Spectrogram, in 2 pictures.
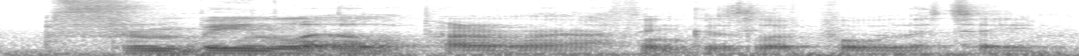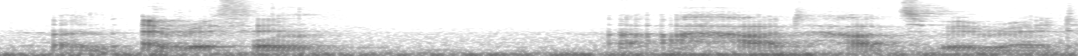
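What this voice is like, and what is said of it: Liverpool accent. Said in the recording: “with the accent, it will give away that I'm a Liverpool fan.”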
